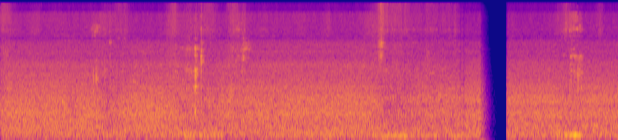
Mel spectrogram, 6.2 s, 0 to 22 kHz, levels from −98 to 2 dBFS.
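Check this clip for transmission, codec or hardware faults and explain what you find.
One fault, a call audio freeze, between 4.80 and 5.08 s. The jitter buffer likely ran dry while packets were delayed, so the last sound was stretched into a fading buzz, then silence for about 150 ms. Unlike packet loss, nothing is skipped: speech resumes exactly where it stopped, about 267 ms late.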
